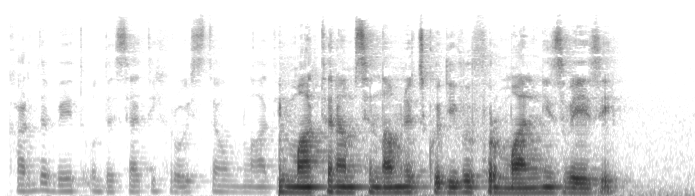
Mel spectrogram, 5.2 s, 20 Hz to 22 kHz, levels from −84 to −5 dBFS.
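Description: A speech clip in which one stereo channel was likely inverted from the start to 2.1 s, so the identical centred content cancels on a mono sum: the voice drops by about 27 dB, leaving only a faint residue of the channel difference.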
